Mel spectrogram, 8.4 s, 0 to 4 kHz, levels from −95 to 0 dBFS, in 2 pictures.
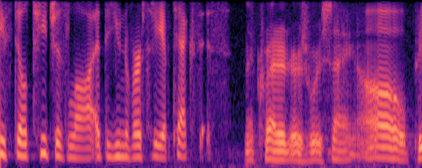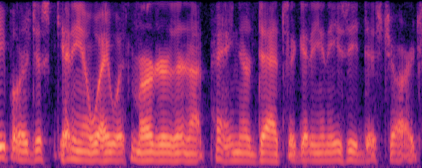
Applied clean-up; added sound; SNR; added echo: none; none; none; none.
